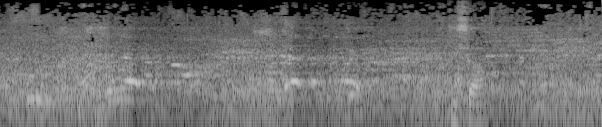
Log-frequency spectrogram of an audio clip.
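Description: Indistinct chatter of many people talking at once, steady throughout with no single clear voice.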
